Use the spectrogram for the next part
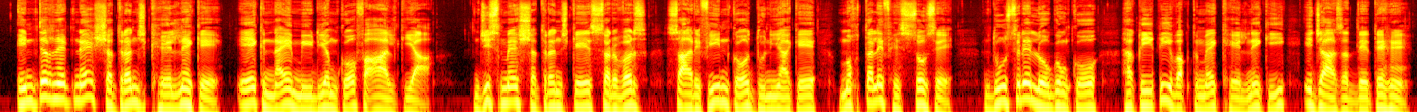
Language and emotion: Urdu, neutral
